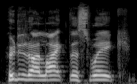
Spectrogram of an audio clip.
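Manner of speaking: high, teasing rundown voice; playful game-show build-up. Acted. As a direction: tease it like an awards host. Mock awards rundown.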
